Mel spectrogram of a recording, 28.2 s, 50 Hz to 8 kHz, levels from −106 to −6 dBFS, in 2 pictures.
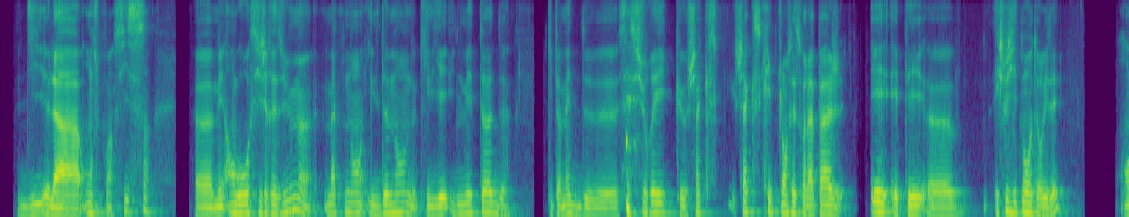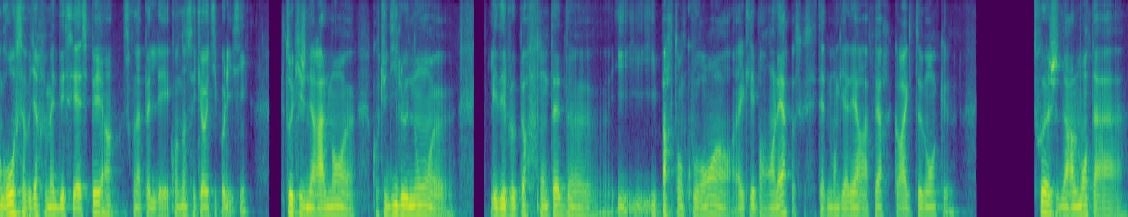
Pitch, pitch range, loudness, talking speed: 110 Hz, 100-125 Hz, -23 LUFS, 190 wpm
